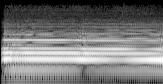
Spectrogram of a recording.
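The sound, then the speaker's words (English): A loud diaphone foghorn blast: one deep, steady, reedy tone held for several seconds, rich in harmonics, briefly creating a second, grunting pitch, with no voices around it. The foghorn can be heard for miles around. “This is the iconic sound of the diaphone, so-called because it briefly creates a second pitch, sometimes more of a grunt.”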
